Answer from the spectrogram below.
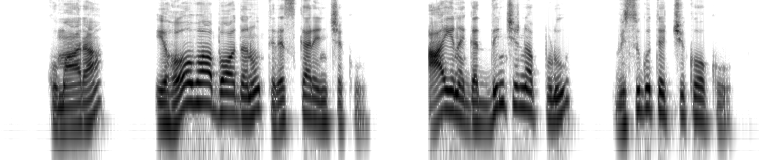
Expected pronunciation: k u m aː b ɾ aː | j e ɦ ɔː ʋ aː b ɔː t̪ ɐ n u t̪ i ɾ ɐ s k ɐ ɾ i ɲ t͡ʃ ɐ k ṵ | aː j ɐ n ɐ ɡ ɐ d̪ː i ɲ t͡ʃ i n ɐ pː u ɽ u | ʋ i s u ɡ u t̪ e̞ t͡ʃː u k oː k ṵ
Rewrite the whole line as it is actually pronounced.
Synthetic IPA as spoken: k u m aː ɾ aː | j e ɦ ɔː ʋ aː b ɔː d̪ ɐ n u t̪ i ɾ ɐ s k ɐ ɾ i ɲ t͡ʃ ɐ k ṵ | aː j ɐ n ɐ ɡ ɐ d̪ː i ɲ t͡ʃ i n ɐ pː u ɽ u | ʋ i s u ɡ u t̪ e̞ t͡ʃː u k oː k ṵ

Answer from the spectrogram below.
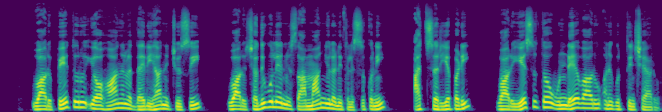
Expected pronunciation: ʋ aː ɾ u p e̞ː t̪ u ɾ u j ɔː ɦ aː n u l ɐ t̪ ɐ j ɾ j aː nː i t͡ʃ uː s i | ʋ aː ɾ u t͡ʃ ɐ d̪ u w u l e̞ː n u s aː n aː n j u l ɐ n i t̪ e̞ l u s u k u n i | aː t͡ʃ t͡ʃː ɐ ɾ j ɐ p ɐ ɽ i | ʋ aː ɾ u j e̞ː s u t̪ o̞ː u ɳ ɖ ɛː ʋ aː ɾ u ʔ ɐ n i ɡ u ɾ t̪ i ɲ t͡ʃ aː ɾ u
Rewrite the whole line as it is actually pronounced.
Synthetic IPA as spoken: ʋ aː ɾ u p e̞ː t̪ u ɾ u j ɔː ɦ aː n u l ɐ d̪ ɐ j ɾ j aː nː i t͡ʃ uː s i | ʋ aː ɾ u t͡ʃ ɐ d̪ u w u l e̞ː n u s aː m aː n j u l ɐ n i t̪ e̞ l u s u k u n i | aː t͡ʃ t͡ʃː ɐ ɾ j ɐ p ɐ ɽ i | ʋ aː ɾ u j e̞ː s u t̪ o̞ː u ɳ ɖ ɛː ʋ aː ɾ u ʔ ɐ n i ɡ u ɾ t̪ i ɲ t͡ʃ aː ɾ u

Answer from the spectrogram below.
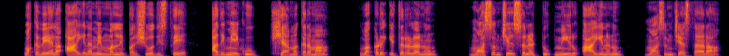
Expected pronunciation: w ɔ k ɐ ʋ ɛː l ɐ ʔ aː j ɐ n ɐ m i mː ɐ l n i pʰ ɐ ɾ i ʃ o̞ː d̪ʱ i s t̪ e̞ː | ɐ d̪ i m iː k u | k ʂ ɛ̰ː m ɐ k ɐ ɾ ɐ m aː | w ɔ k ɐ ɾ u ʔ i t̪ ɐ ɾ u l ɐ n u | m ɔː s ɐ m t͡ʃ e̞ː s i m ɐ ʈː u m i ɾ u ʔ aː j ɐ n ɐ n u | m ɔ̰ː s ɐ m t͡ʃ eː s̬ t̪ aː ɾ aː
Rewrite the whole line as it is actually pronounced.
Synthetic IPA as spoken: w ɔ k ɐ ʋ ɛː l ɐ ʔ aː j ɐ n ɐ m i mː ɐ l n i p ɐ ɾ i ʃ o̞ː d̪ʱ i s t̪ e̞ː | ɐ d̪ i m iː k u | k ʂ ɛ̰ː m ɐ k ɐ ɾ ɐ m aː | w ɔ k ɐ ɽ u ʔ i t̪ ɐ ɾ u l ɐ n u | m ɔː s ɐ m t͡ʃ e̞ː s i n ɐ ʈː u m iː ɾ u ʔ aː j ɐ n ɐ n u | m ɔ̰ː s ɐ m t͡ʃ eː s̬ t̪ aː ɾ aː

